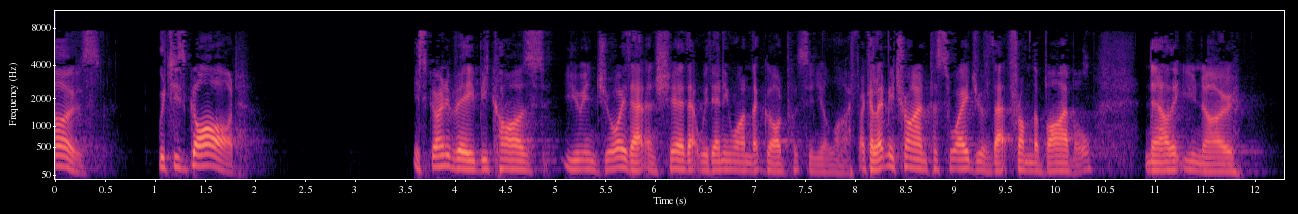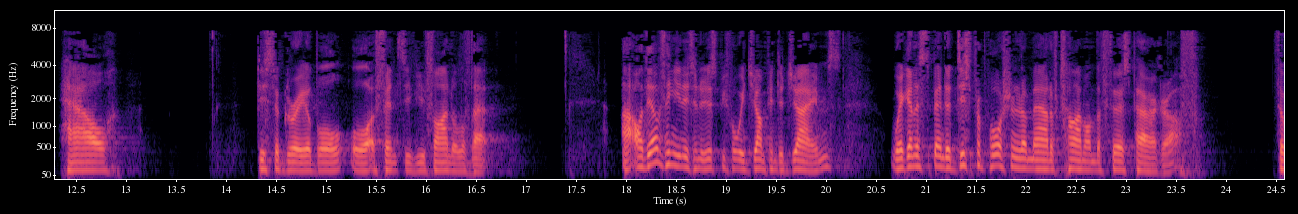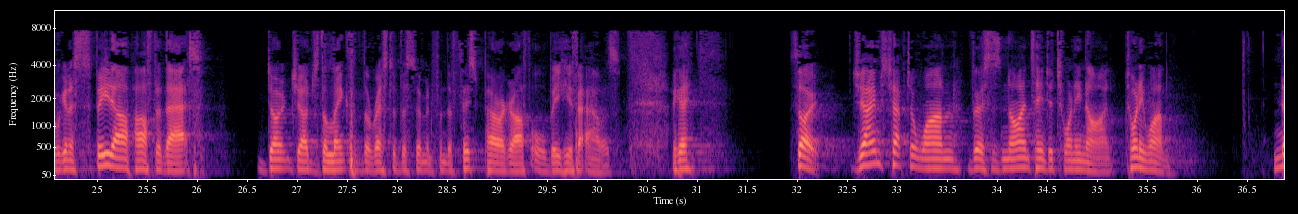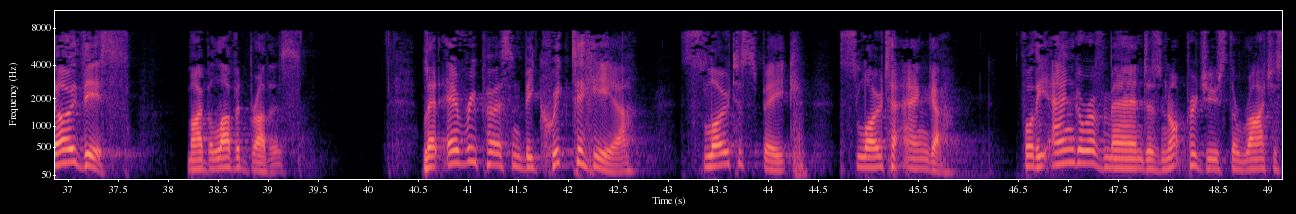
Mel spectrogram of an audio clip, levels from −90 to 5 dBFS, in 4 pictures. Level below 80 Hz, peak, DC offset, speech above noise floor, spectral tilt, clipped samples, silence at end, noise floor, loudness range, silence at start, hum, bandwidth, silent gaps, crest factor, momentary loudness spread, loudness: -62 dBFS; -8 dBFS; under 0.1%; over 65 dB; -5.5 dB/octave; under 0.1%; 0 s; under -90 dBFS; 3 LU; 0 s; none; 8 kHz; none; 18 dB; 13 LU; -26 LUFS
